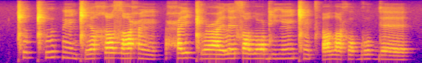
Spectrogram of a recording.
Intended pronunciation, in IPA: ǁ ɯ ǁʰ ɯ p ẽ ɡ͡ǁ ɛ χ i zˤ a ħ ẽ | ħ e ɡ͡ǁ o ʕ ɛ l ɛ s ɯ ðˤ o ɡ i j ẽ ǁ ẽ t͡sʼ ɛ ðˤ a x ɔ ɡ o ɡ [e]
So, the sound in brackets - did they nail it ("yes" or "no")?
no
